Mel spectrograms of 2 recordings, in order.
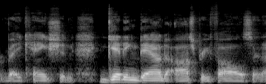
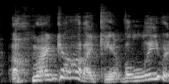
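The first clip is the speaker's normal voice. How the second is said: much higher, gushing amazement; thrilled disbelief; 10 semitones higher than usual. Retold or imitated. Stranger at the truck gushing over meeting the guide, thrilled. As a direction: squeal it like a starstruck fan. Lady thrilled to meet him.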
